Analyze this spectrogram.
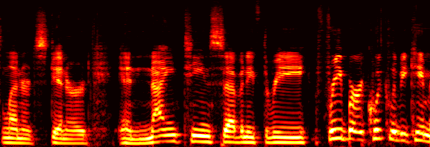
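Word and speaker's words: Lynyrd Skynyrd: skinnard release as part of their debuted album pronounced Leonard skinnard in 1973 freeberg quickly became a signature song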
